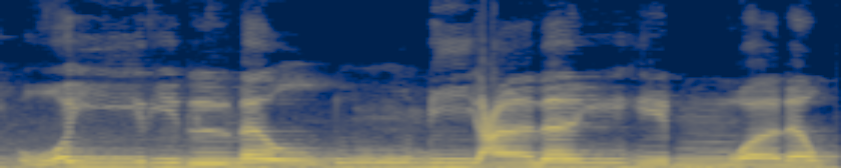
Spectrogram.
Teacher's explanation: Kata waladdallin tipiskan dengan posisi mulut ditarik ke samping supaya keluarnya dari bagian dalam, tidak bagian depan.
